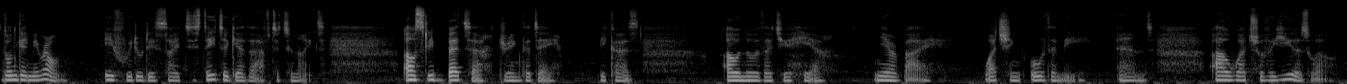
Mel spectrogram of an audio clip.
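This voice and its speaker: A woman playing a lonely, centuries-old female vampire in an intimate audio drama, with a French accent and a soft, confiding, unhurried delivery. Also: fairly low pitch, little pitch movement, faint music behind. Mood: intimate, seductive. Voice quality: soft, breathy, often dropping to a whisper. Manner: unhurried, confiding, pausing between phrases.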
